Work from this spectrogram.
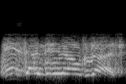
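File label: Turkish aircraft destroyed, mood high, speech; War Thunder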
